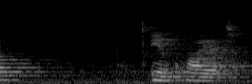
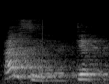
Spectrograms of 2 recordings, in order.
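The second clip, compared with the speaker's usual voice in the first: normal talking voice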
